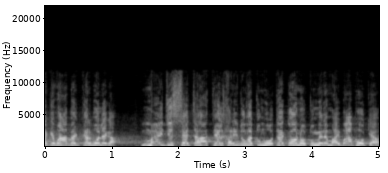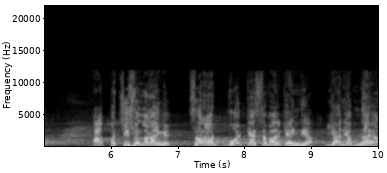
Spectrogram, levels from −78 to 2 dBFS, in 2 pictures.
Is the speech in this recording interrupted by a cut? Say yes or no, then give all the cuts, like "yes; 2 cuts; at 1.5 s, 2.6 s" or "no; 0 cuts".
no; 0 cuts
